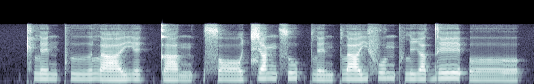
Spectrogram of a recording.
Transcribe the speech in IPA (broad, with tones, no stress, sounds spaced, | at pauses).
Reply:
kʰ l e˨˩ n pʰ ɯː˩˦ l aː˩˦ j e˨˩ k̚ t a˨˩ n | s ɔː˩˦ t͡ɕ a˥˩ ŋ s u˥˩ ʔ p l e˨˩ n p l a˦˥ j f o˥˩ n pʰ l i˧ a̯ d eː˥˩ ʔ ɤː˨˩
